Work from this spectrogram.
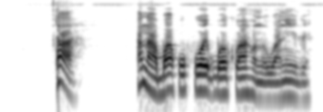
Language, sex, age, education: Igbo, male, 30-45, tertiary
